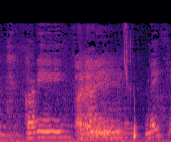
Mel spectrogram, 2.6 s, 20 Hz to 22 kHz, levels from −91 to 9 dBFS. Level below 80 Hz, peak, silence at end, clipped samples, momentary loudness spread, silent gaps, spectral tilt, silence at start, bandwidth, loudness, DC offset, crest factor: -40 dBFS; -2 dBFS; 0 s; under 0.1%; 7 LU; none; -6 dB/octave; 0 s; 11.5 kHz; -22 LUFS; under 0.1%; 20 dB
